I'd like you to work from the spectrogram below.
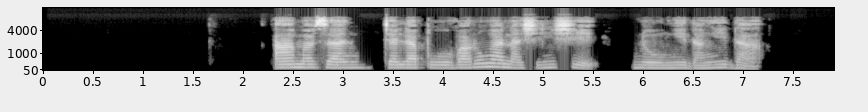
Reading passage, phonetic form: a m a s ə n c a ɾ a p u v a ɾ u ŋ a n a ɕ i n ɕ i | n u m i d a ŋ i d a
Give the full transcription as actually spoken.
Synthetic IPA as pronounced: a m a s a n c a ʎ a p u v a ɾ u ŋ a n a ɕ i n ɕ i | n u ŋ i d a ŋ i d a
